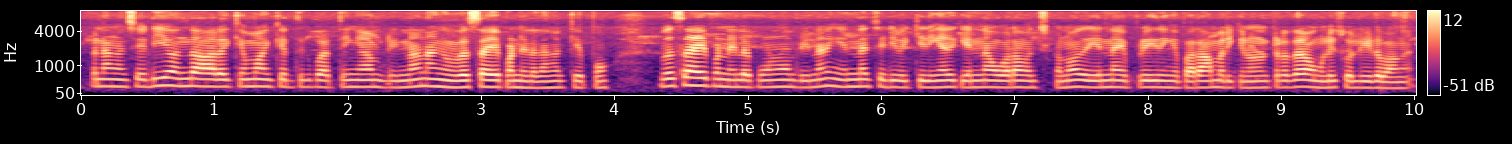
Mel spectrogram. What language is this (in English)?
Tamil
